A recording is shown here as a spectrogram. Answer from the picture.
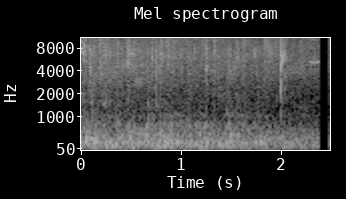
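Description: Faint, dense applause from members in a large legislative chamber, a steady crackle of many hands clapping, as a speech ends.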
